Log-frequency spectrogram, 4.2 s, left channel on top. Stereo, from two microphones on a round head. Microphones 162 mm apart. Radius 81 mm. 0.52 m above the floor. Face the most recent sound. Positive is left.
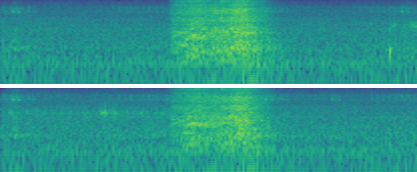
turn(degrees=25)  # may be behind; listen again after turning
